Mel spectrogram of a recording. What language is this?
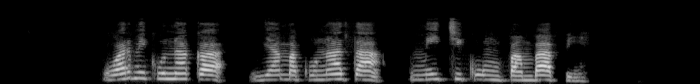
Loja Highland Quichua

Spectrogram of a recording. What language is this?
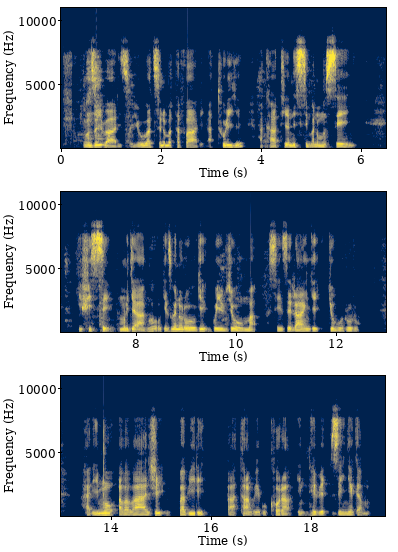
Rundi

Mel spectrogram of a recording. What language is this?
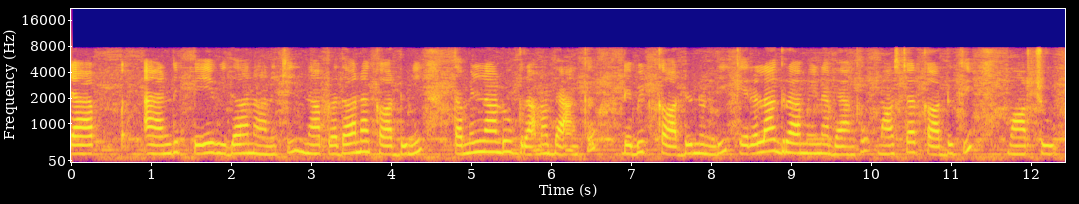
Telugu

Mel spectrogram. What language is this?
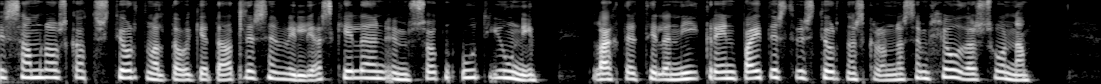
Icelandic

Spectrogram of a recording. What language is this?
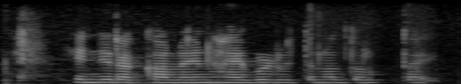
Telugu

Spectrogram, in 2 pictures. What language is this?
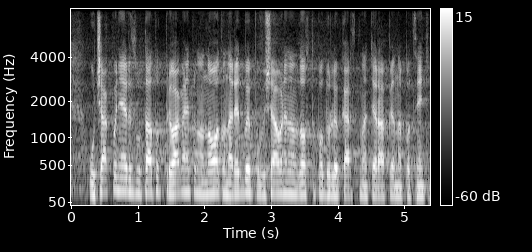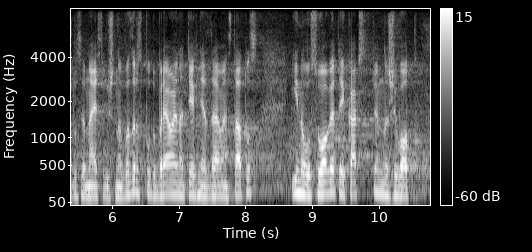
Bulgarian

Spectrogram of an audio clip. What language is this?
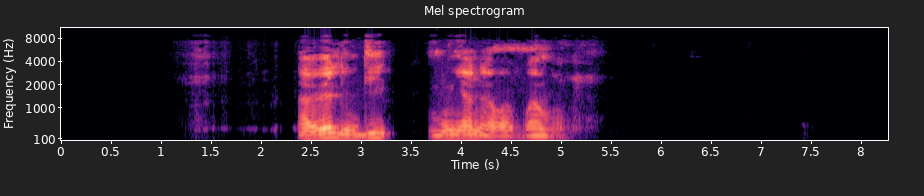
Mokpwe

